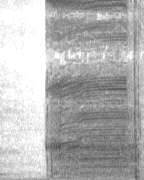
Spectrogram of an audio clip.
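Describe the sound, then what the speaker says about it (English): A power drill fitted with a wire brush spins up abruptly after a short silence and whirs steadily at high speed inside a metal tank, ending with a brief scraping clank. "Now what I do is I run the drill"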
